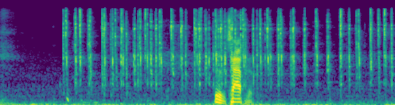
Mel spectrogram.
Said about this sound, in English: I could hear the emails being typed right now, bro.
